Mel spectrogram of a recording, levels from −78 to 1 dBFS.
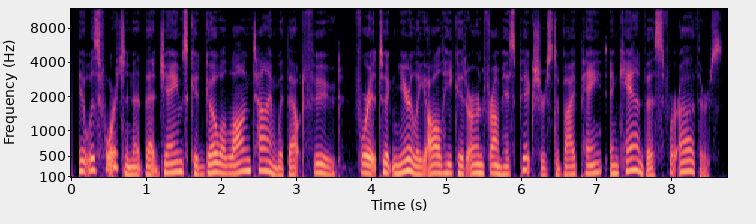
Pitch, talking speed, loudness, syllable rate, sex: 170 Hz, 205 wpm, -17 LUFS, 4.8 syllables/s, female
